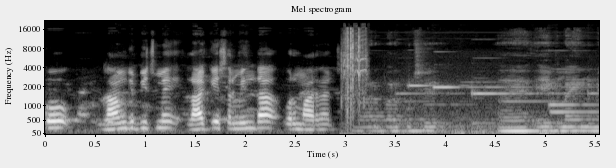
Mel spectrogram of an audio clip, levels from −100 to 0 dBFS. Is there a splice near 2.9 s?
yes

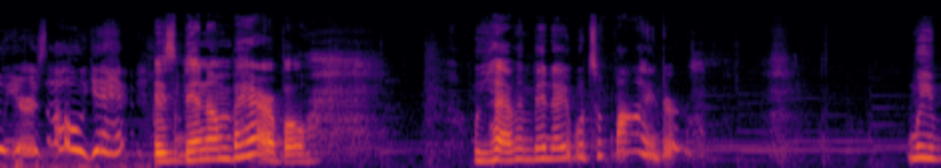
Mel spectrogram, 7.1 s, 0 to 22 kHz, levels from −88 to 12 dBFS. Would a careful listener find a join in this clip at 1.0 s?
yes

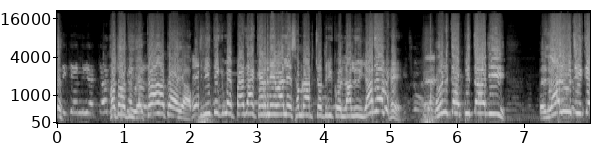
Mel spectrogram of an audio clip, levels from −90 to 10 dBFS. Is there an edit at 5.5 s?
yes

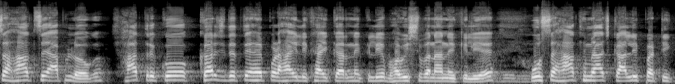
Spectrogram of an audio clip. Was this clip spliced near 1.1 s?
yes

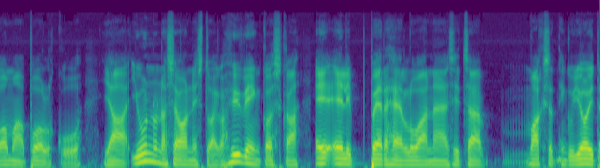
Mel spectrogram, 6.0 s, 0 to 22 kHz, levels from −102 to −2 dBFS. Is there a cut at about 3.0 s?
yes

